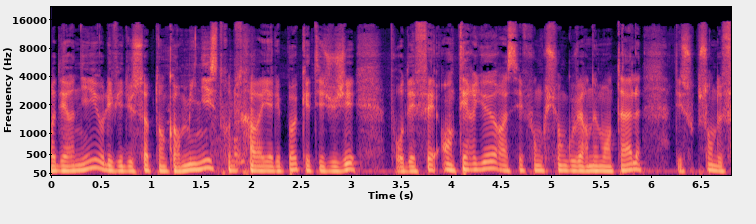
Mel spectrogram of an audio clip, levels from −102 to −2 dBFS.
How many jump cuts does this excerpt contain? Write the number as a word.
zero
